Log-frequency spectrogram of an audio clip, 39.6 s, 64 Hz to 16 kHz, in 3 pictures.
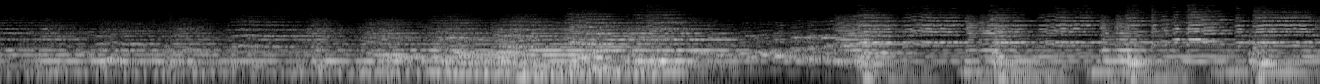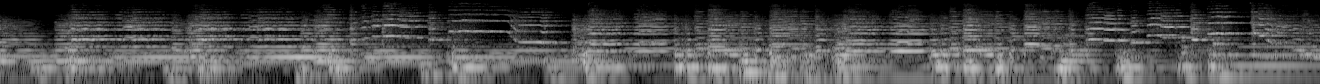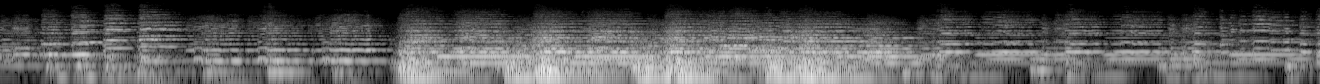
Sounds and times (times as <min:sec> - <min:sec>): Violin, fiddle: 0:00.0 - 0:39.6.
